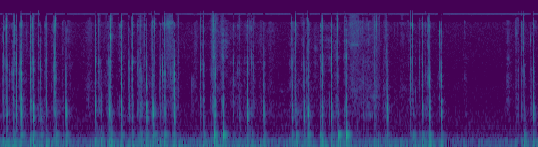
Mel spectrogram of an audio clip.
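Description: Fingertips of both hands type on a compact black mechanical keyboard with silent switches and black and pink plastic keycaps. The result is a stream of soft, dull, low clacks in an uneven rhythm, with short pauses between bursts. Each keystroke dies away almost at once.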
